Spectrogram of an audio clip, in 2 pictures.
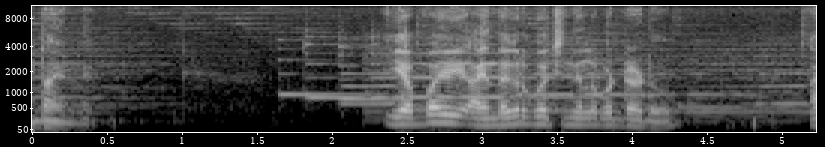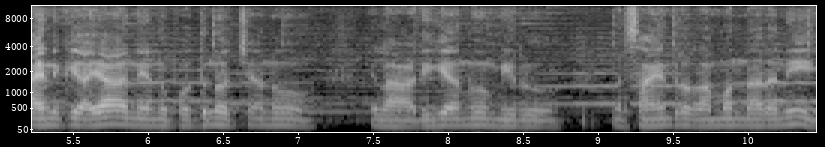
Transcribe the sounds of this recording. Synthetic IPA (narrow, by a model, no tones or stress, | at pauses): d̪aːjɐnɐne | iːɐbːɐjaːjɐnɐd̪ɐɡːɐɾɐk̬iʋɐt͡ʃːinnɪlɐbɐɖːaːɽu | aːjɐnɐkiɐjaːne̞ːnupod̪ːunuʋɐt͡ʃːaːnu | ilaːɐɽiɡaːnumiːɾumɐɾisaːjɐnt̪ɾɐmɾɐmːɐnːaːɾɐni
